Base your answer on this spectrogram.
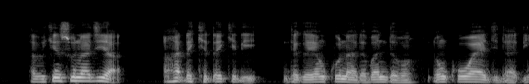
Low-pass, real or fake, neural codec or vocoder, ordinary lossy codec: none; real; none; none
